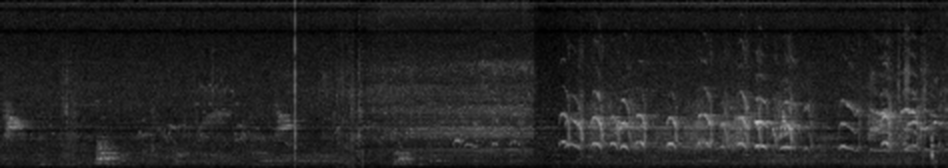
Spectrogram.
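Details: Blue magpie eating Himalayan wild pear fruit in a garden tree near Solan: after a quiet start, a dense burst of sharp, high chirping notes repeated quickly, with faint outdoor background noise.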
